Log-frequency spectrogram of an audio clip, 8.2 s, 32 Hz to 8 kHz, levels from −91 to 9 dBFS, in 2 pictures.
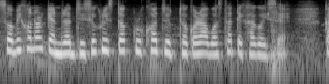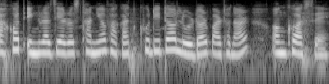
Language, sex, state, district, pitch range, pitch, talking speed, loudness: Assamese, female, Assam, Kamrup Metropolitan, 240-285 Hz, 255 Hz, 140 wpm, -15 LUFS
